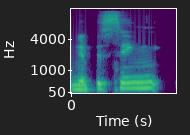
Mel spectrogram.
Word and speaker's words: Nipissing: Nipissing University.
